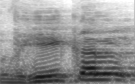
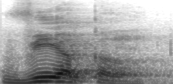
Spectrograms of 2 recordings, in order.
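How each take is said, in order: First: It starts with a breathy 'vhee', then 'kal'. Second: It starts with a plain 'vee', then 'akal'. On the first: The speaker calls it wrong. "व्हीकल ऐसे नहीं बोलना है" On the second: The speaker calls it right. "वी बोलकर वी अकल"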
